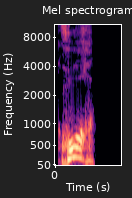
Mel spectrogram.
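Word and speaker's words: Coch: It's C-O-C-H, and so, but it's in Welsh. And so so the proper pronunciation is like Corfe, and it means red in Welsh, and so it's the Red Castle.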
